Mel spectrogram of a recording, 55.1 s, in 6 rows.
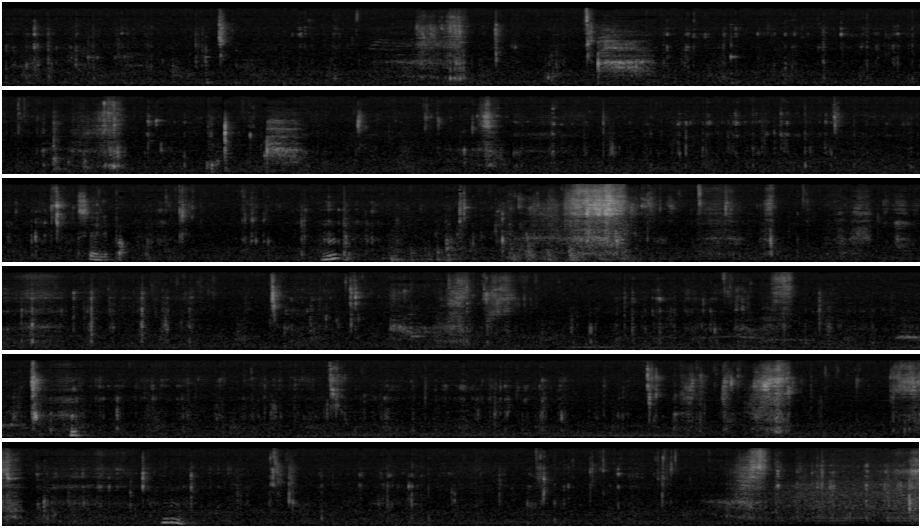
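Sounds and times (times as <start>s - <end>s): man chewing and biting food: 0.0s - 55.0s
man humming: 21.5s - 21.9s, 47.4s - 47.8s.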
